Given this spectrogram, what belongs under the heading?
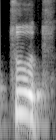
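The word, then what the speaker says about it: tooth: yo hablo de diente yo digo tut tut es singular mientras yo quiero decir dientes yo digo tit Che es plural Entonces ya saben ustedes tut para el singular Che para el plural esta doble o igual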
